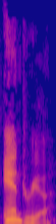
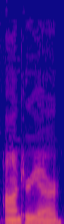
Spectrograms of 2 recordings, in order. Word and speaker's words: Andrya: and also just for clarification, it's Andrya. It is, yeah, Andrya. Okay. Not Andrea or Andrea, but I'll respond right.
